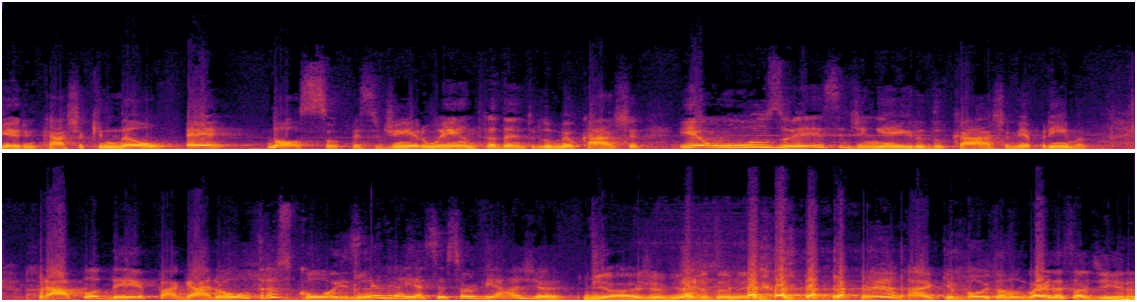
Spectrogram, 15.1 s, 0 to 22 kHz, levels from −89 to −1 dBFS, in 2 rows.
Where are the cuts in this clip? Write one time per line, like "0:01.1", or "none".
0:02.4
0:10.0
